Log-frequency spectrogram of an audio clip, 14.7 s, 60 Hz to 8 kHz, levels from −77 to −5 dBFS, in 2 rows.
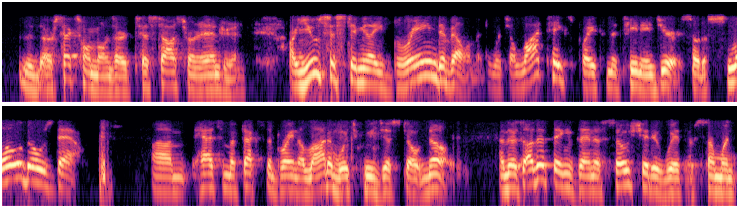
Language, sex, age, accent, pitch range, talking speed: English, male, 50-69, American, 120-175 Hz, 210 wpm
